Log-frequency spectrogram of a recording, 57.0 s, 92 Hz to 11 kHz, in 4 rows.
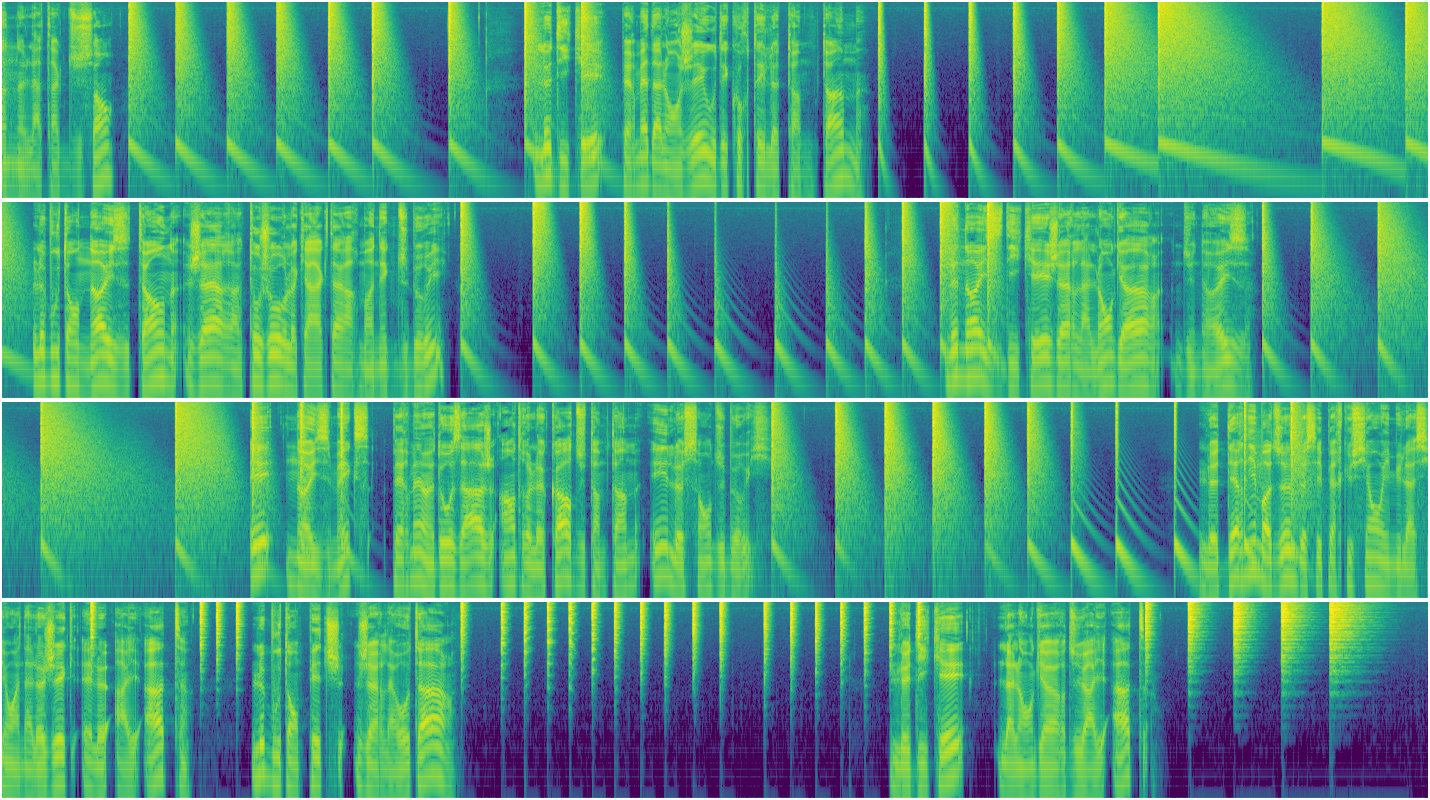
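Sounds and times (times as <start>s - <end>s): synth tom-tom hits: 1.2s - 6.2s, 8.7s - 14.8s, 18.8s - 24.6s, 26.8s - 32.3s, 36.2s - 42.2s.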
